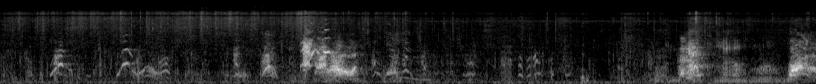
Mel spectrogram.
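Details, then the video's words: Stray dogs fighting while eating rice near a road on a farm in Cambodia, some with puppies; scattered short yelps and snarling bursts, louder clashes around three seconds and again near seven and eight seconds. "Dogs fight when eat rice near road"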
